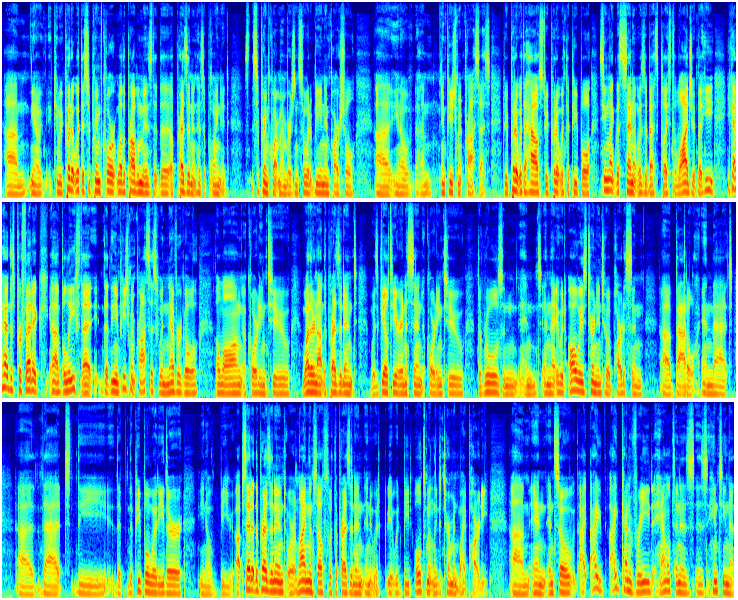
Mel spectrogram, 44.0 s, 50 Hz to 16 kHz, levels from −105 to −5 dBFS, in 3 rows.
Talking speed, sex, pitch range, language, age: 215 wpm, male, 110-130 Hz, English, 20-39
